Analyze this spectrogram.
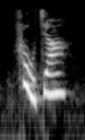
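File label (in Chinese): "附加" Mandarin; hsk; chinese flashcards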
